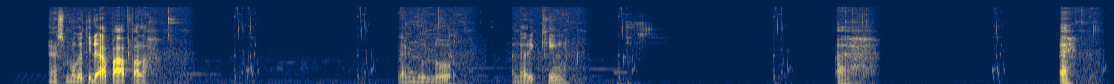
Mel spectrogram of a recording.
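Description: A young man talks with animation into a microphone, in short bursts.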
